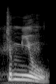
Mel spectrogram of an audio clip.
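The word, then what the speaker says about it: CMIIW: correct me if I'm Oh itu tulisannya cm i i w Ya betul Pak Oh itu bacanya cemu cemu Saya paling susah kalau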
